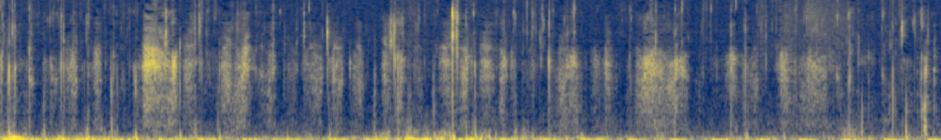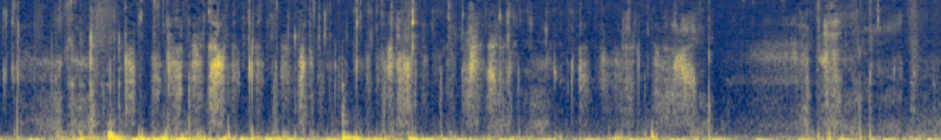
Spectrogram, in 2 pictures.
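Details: Pet cat eating a tuna mini stick indoors, close-up chewing: dense bursts of soft clicks and crunches with wet smacking, steady through the stretch, some panting-like breaths, low room rumble beneath.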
